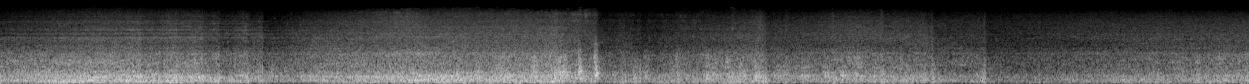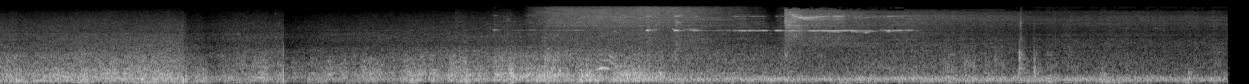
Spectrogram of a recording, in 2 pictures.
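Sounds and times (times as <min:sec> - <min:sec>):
train wheels on rails: 0:00.0 - 0:24.8
high wheel squeal: 0:17.9 - 0:21.9.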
